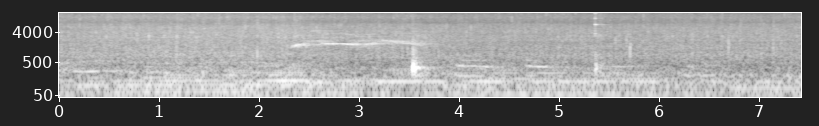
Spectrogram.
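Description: Frog meat frying in a hot wok, a steady sizzle. A short whistle-like tone sounds about two and a half seconds in, and two sharp clicks come about three and a half and five and a half seconds in.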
